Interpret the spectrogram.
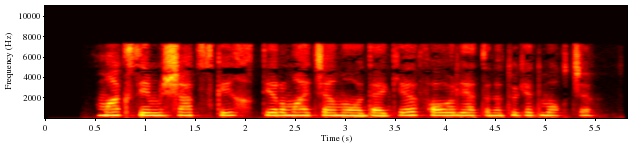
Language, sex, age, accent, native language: Uzbek, female, 18-24, Navoiy, Uzbek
